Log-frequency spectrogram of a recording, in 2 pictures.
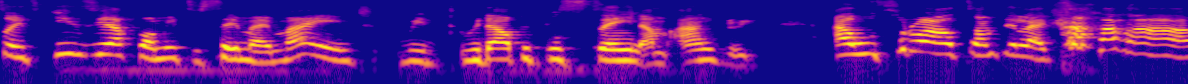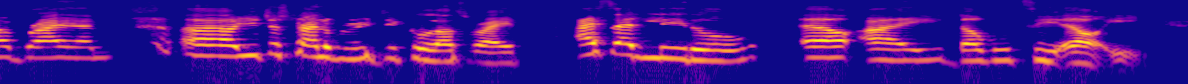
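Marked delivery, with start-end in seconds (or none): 5.3-8.5 speaking through laughter. Showing how to answer a ridiculous comment: saying it with laughter. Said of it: "I'll say it with laughter".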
